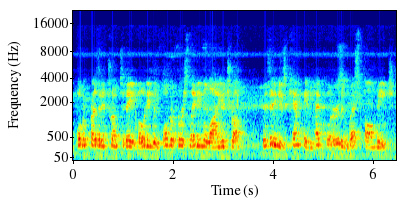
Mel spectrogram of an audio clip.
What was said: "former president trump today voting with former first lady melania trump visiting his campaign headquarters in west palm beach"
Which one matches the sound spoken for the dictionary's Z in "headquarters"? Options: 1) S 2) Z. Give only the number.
2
